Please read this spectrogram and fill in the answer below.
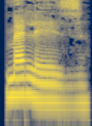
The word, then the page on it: malaise: francais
